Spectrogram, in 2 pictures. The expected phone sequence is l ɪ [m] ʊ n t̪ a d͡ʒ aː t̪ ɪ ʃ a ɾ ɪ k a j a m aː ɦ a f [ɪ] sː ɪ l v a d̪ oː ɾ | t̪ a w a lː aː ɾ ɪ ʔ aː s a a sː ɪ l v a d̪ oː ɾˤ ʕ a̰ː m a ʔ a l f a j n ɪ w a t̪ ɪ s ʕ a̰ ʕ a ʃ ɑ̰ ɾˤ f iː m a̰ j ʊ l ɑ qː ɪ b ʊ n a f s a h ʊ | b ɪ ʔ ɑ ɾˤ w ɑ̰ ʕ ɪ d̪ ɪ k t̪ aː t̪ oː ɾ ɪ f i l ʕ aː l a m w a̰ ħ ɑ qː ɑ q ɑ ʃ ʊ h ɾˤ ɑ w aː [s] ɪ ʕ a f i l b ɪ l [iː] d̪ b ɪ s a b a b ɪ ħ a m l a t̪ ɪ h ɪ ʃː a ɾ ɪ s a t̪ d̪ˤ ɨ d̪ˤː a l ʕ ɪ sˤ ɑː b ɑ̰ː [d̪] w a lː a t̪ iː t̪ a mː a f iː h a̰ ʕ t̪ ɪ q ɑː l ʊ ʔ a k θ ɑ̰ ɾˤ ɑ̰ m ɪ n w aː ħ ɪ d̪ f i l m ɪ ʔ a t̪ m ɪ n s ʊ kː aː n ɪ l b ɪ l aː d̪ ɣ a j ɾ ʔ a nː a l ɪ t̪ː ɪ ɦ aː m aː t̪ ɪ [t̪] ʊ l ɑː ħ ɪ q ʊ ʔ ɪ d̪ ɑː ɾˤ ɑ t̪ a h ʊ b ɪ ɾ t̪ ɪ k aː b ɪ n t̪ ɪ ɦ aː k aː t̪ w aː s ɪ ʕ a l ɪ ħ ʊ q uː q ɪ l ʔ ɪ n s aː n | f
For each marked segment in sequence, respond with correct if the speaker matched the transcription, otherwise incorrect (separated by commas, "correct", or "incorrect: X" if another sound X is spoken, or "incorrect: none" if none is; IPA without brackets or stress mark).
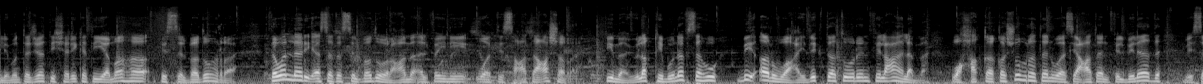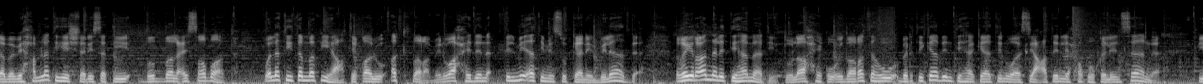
correct, incorrect: i, correct, incorrect: aː, incorrect: t̪, correct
